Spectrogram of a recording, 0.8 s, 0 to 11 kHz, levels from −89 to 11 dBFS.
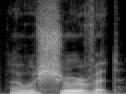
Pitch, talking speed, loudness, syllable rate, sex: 125 Hz, 380 wpm, -14 LUFS, 7.5 syllables/s, male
